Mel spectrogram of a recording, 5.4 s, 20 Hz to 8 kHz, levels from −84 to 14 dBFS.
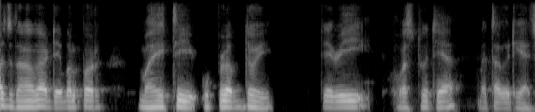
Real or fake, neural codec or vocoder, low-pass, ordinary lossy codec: fake; codec, 16 kHz, 1 kbps, X-Codec, HuBERT features, trained on balanced general audio; 7.2 kHz; none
